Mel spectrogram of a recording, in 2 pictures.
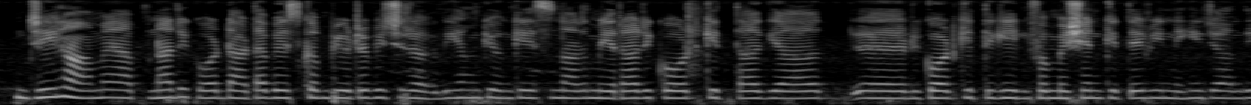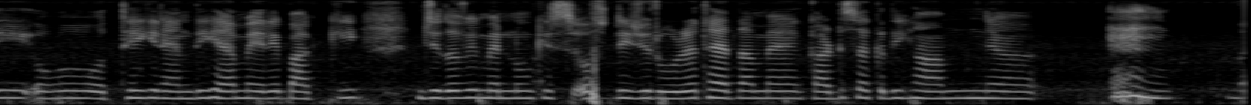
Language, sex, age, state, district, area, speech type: Punjabi, female, 18-30, Punjab, Mansa, urban, spontaneous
